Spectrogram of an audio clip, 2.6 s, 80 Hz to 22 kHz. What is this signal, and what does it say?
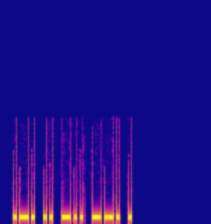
Morse code, heard as a keyed tone, about 32 wpm, 800 Hz. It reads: RIDGE
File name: fromSMs / FromSMs mp3s / Cities@30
